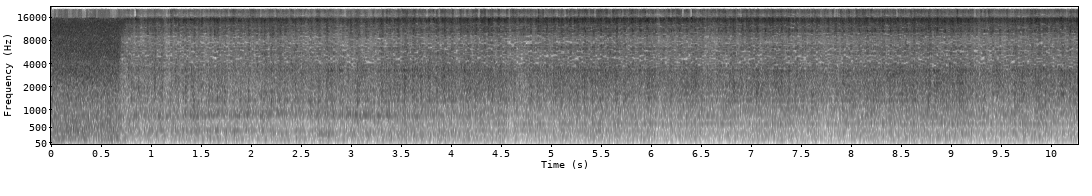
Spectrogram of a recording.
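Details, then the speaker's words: Quincy air compressor running normally after a blown 30 A fuse was replaced: steady, even pumping chatter with an air hiss and no knocks. It kicks on at about 60 psi and cuts out at 165, now at about 140, and the tank drain works. "Yeah, see right now it's kick on point, so it goes all the way down to about 60 degrees or 60 pounds."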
